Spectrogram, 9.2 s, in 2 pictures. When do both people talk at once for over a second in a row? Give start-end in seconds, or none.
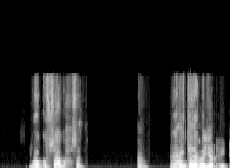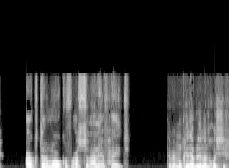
none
